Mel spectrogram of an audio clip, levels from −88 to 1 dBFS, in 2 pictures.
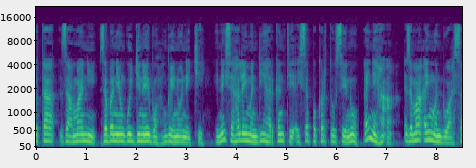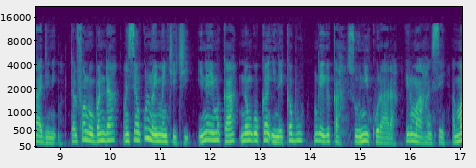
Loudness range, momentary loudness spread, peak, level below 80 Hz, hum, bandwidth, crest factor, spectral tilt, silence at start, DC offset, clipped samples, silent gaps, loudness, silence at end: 3 LU; 9 LU; -6 dBFS; -64 dBFS; none; 14 kHz; 16 dB; -6 dB/octave; 0 s; under 0.1%; under 0.1%; none; -21 LUFS; 0 s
